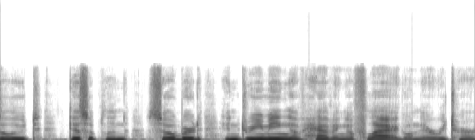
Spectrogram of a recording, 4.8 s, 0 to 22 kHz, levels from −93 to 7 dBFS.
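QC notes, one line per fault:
0.55, 1.42, 3.09 and 4.12 s: dropped buffer (overrun), likely. Each is a jump where the speech skips forward by around 10 ms, with the two sides butted together. Unlike a dropout, there is no silent gap, just a missing slice and an abrupt discontinuity.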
